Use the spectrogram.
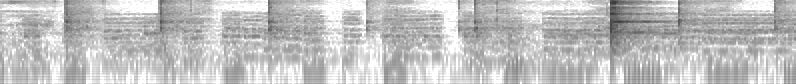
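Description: A spoon clinks and taps repeatedly against a bowl while stirring a honey tofu marinade, with light irregular metallic knocks and one sharper clink near the end, close and fairly quiet with no talking.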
